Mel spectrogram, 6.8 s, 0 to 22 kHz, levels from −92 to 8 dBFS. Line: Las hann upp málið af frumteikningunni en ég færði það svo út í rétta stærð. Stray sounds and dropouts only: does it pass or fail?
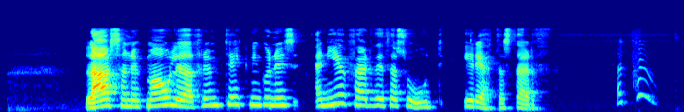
fail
